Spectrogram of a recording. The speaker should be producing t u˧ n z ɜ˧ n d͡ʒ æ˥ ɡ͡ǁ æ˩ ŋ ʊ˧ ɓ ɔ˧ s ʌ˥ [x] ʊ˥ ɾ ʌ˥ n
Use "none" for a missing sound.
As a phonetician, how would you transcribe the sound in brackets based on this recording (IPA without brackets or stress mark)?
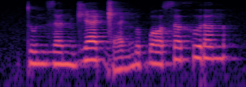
x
